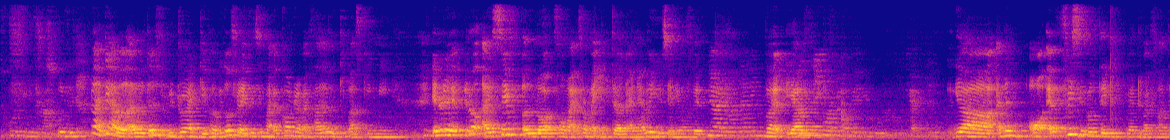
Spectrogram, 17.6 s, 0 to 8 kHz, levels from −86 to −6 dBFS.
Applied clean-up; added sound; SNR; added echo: none; none; none; reverberation time 0.9 s.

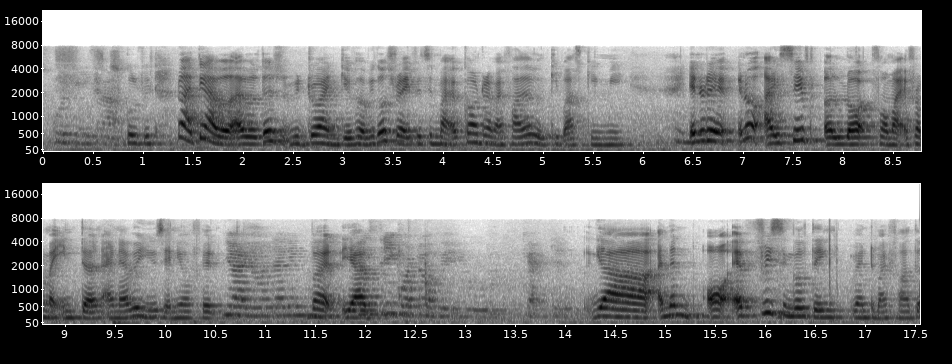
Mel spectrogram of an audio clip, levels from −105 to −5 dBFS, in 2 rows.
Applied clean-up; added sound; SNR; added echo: none; none; none; none.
